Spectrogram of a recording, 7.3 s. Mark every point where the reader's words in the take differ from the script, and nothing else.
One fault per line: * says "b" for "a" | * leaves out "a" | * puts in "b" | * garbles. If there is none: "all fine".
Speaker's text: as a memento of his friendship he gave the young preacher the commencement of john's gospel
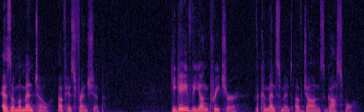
all fine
